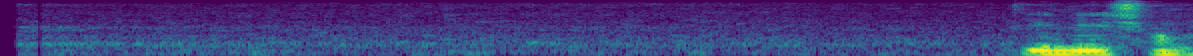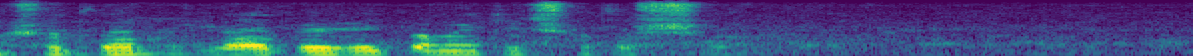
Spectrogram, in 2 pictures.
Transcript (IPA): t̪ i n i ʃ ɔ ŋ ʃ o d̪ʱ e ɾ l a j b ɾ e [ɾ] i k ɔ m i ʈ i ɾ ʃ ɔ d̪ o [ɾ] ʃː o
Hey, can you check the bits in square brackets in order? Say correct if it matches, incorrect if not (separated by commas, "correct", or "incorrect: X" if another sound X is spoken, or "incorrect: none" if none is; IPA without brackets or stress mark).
correct, incorrect: none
